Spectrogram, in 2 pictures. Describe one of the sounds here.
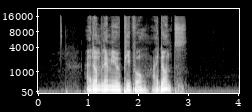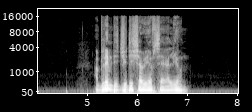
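An elderly man speaks into a microphone in short bursts.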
